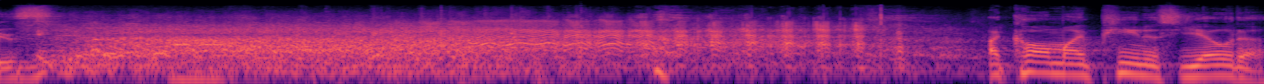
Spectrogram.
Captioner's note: laughter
